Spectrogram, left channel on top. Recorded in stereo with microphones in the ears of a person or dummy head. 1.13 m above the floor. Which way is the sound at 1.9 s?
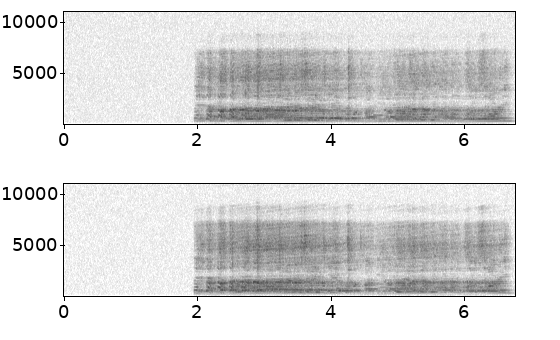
75° right (ahead or behind).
